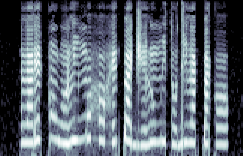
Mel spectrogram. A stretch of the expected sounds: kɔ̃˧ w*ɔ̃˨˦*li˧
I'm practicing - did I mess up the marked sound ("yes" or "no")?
yes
